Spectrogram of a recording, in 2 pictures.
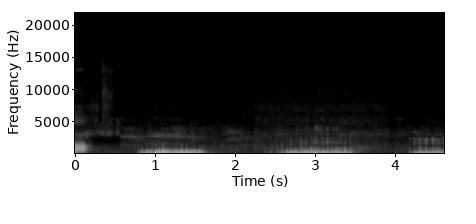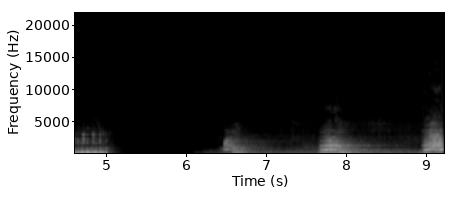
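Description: An Indian leopard gives three rough, throaty roars about a second each. After a brief silence come shorter rasping calls that drop in pitch.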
